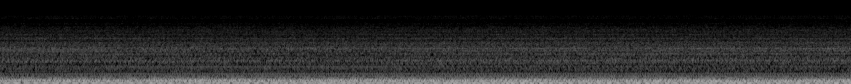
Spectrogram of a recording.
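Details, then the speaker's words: 2002 Toyota 4Runner with a start-stall complaint, warm in closed loop with perfect fuel trims: smooth, steady low idle with an even beat and no misses or hunting. "And it's looking really good. The fuel trims are are perfect. Oxygen sensor."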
